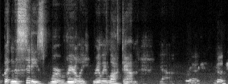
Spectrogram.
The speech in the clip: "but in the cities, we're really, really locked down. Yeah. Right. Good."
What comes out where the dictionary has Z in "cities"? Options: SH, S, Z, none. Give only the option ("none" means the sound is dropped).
Z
